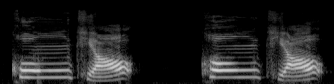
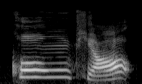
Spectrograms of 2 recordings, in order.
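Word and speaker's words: 空调: 空调 네, 调 같은 경우에는 TRO 모음이 3개가 붙어 있고요. 调 네, 부드럽게 올라가시기만 하면 돼요. 자, 읽어볼까 다시 空调 네, 이렇게 읽어주시면 되시겠죠.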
